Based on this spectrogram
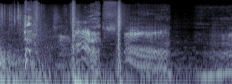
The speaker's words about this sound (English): Good shot! Keep those fireballs coming!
